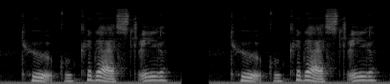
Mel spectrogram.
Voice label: I will pour water, Kaska; Making Bannock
